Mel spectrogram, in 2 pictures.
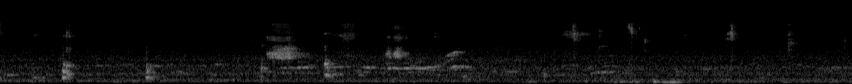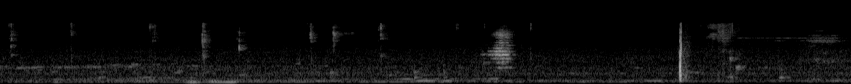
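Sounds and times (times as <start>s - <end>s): mouths chewing wetly: 2.6s - 14.0s.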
